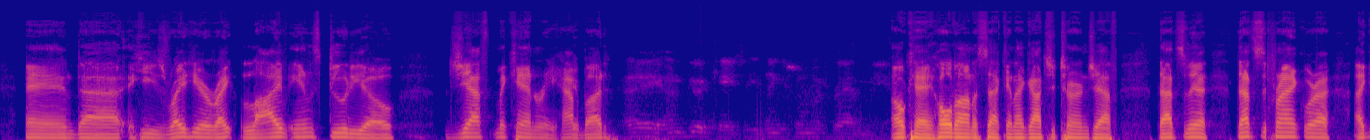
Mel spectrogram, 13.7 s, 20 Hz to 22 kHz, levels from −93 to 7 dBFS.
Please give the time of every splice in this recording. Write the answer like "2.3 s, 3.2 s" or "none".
2.3 s, 5.7 s, 10.9 s, 12.7 s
